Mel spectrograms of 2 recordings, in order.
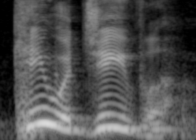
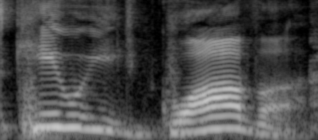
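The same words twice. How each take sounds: First: Kiwajiva as one garbled word, KEE-wuh-JEE-vuh; mangled flavor name. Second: Slow, loud KIWI GUAVA, two distinct words; corrected flavor name. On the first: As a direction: misread kiwi guava confidently as Kiwajiva. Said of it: "what the fuck's a Kiwajiva". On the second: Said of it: "Oh, dude, that's kiwi guava". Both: Retold or imitated.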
